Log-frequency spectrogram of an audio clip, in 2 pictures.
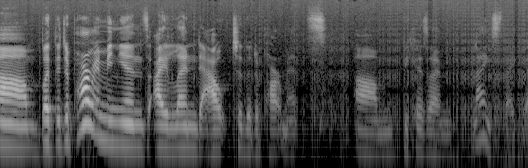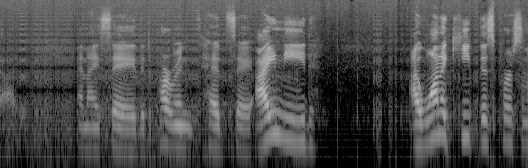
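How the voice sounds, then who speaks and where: A woman speaks loudly at a moderate pace in an American accent, her pitch fairly low with ordinary variation and her tone animated. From Los Angeles. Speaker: volunteer coordinator. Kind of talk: staff meeting talk. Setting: meeting room with audience, microphone.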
